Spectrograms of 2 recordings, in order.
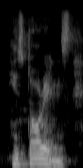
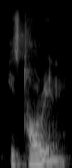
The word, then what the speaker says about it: historian: but this one is historian because you focus on the second part historian okay historian minak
